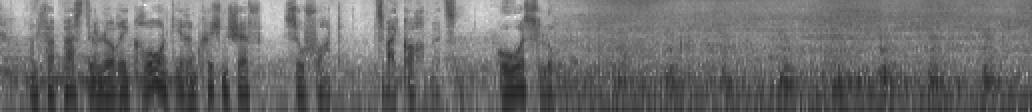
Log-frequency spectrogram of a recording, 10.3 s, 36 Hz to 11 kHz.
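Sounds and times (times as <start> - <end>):
speech: 0.4 - 6.2
old steam locomotive pulling away with hiss of steam and chuffs: 5.4 - 10.3
faint rail clatter: 5.5 - 10.3.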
